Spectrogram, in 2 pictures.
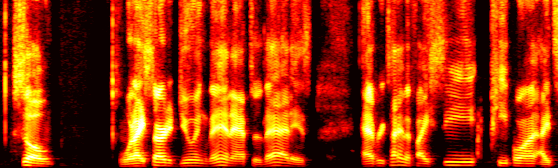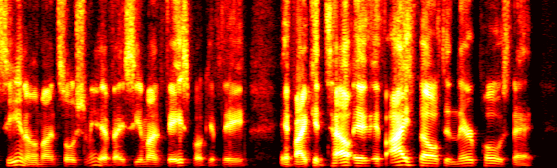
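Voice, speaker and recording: A voice with a Midwestern US accent, a bright, sharp tone and ordinary pitch variation at a fairly quick pace, in a very clean recording with a silent background. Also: man, medium pitch for a man. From Illinois, Kankakee County. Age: 30s. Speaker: community member. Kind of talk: casual chat.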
